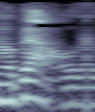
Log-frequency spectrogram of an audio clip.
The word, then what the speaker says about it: Nobel: I said Nobel. It's Nobel. That's how you pronounce it.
